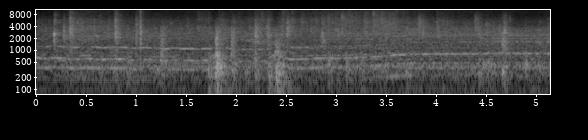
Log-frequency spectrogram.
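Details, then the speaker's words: Flagstaff 8528BHSS travel trailer slide-out retracting, heard from inside: steady motor hum with light gear whine, smooth and quiet, and a couple of soft clunks at the end, which are the slide stopping itself; normal slide-out motor operation. "Comes in rather smooth. Nice and quiet too. When you hear that noise, it's okay to hear that. That's the slide telling itself not to go any"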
